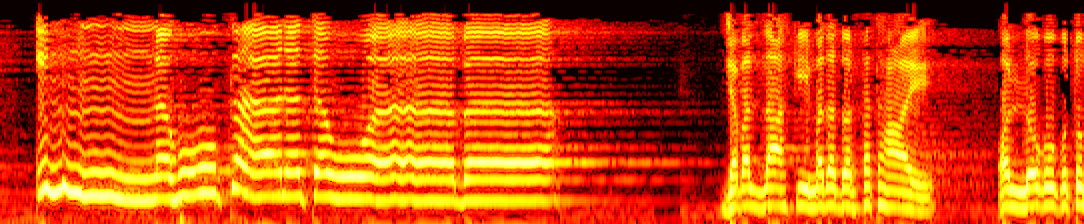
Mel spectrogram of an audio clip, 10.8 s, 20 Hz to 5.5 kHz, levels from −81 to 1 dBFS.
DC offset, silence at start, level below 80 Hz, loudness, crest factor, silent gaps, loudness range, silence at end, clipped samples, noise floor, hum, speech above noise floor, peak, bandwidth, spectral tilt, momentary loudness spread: 0.3%; 0.35 s; -44 dBFS; -9 LUFS; 10 dB; none; 4 LU; 0 s; under 0.1%; -42 dBFS; none; 33 dB; 0 dBFS; 5.4 kHz; -7.5 dB/octave; 7 LU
